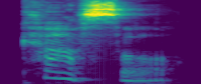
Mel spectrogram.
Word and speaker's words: castle: the silent T here we always spell the letter t but we never pronounce the T and that is the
